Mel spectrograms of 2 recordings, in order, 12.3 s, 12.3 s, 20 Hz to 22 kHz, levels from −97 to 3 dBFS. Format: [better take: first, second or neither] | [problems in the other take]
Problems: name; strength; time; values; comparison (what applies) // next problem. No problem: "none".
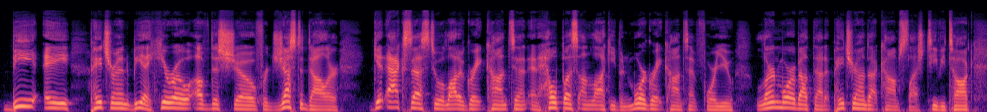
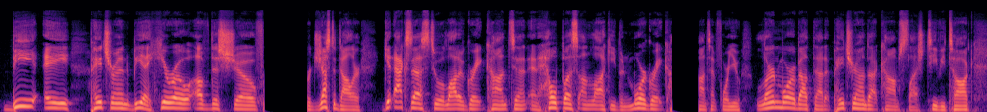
first | audio freezing; at 3.5 s for 0.5 s and at 8.5 s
